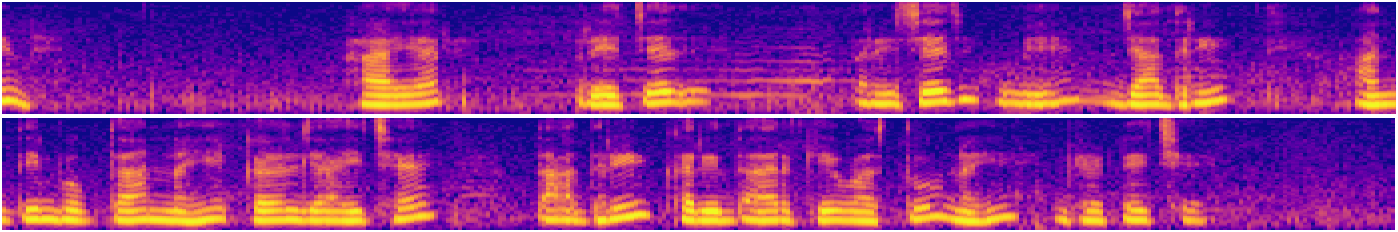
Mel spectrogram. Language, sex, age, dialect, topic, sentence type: Maithili, female, 18-24, Eastern / Thethi, banking, statement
